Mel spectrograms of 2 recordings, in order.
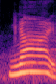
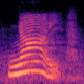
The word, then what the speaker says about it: ง่าย: It's nasal sound, so the sound have to go to the nose. ng. ง่าย and this word meanEasy, falling tone, ง่าย When you see this mark, can write like this or like this.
